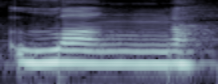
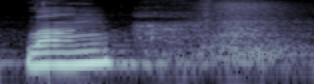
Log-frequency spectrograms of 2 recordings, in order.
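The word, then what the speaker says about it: Lam: uchi which is pronounced lung like rhymes with tongue lung so as you continue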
